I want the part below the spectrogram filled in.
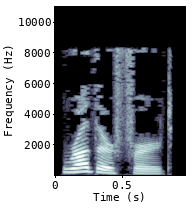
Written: rutherford

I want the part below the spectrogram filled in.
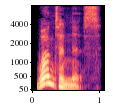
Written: wantonness

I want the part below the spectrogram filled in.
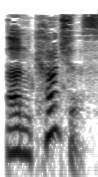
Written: unconscious

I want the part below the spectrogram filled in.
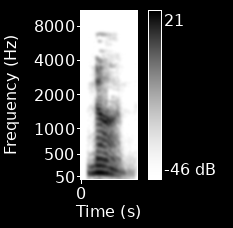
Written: non

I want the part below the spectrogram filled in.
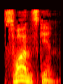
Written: swanskin

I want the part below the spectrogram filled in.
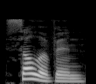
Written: sullivan

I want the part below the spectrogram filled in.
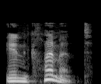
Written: inclement

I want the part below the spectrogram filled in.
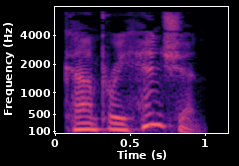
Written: comprehension

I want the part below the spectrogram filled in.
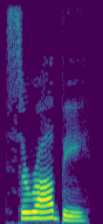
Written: surabhi

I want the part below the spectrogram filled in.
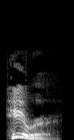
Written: hearer

